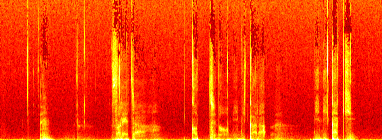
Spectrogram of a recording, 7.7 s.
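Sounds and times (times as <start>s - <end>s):
older sister's sweet breathing in the right ear: 0.8s - 3.4s, 5.1s - 7.2s.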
